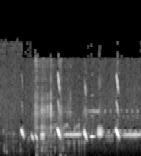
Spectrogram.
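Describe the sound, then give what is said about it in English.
A hedge sparrow sings a quick run of many short, high chirping notes, bright and clear, some clipped and some slightly drawn out, with no voices. “Hedge sparrow number two.”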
